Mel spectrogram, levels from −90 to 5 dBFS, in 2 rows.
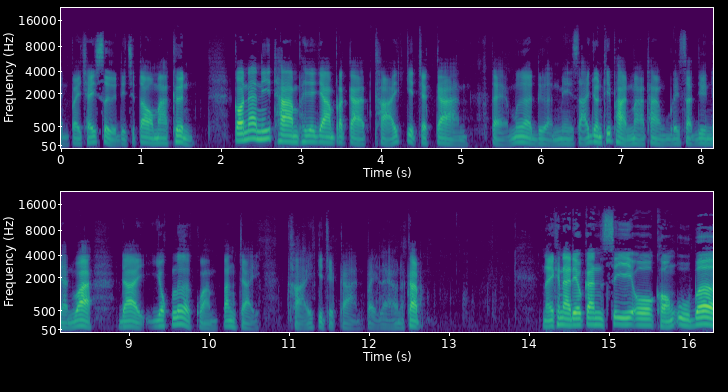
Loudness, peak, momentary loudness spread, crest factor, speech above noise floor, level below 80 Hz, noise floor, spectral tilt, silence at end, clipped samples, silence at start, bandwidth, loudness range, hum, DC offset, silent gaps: -27 LUFS; -4 dBFS; 17 LU; 24 dB; 42 dB; -68 dBFS; -70 dBFS; -4 dB/octave; 0 s; under 0.1%; 0 s; 14 kHz; 9 LU; none; under 0.1%; none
